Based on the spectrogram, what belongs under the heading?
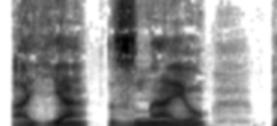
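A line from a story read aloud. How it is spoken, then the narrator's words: Tense interruption. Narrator (Russian): прервала его Эленор напряженным голосом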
